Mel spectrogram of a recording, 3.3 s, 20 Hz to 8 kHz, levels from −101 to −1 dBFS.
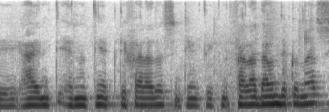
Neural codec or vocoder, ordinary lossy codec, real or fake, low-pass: none; none; real; none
